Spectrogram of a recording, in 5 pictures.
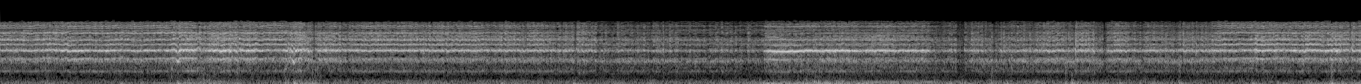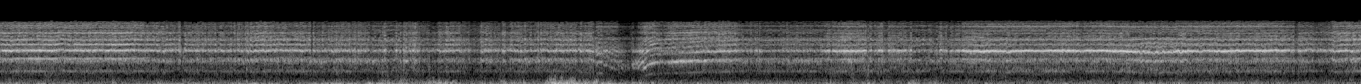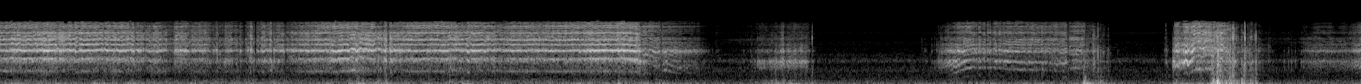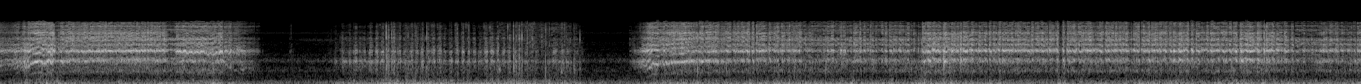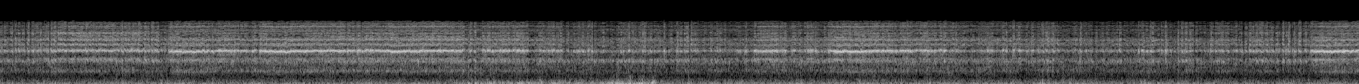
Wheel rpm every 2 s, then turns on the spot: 160, 160, 160, 160, 160, 160, 160, 160, 160, 150, 140, 160, 160, 160, 160, 160, 140, 20, 50, 60, 90, 100, 30, 40, 150, 160, 160, 160, 160, 160, 160, 160, 160, 160.
34-36 44-46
